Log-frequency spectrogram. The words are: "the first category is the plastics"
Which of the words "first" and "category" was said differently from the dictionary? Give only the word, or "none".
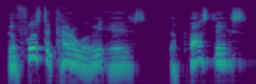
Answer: category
